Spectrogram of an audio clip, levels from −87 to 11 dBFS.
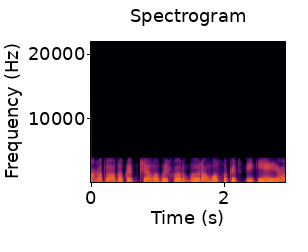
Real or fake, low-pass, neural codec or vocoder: fake; 3.6 kHz; autoencoder, 44.1 kHz, a latent of 192 numbers a frame, MeloTTS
